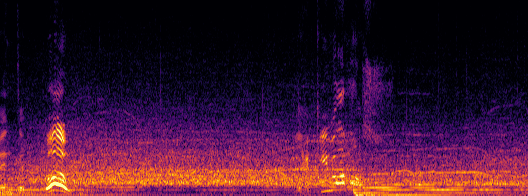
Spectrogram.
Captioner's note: applause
